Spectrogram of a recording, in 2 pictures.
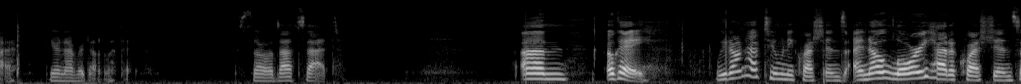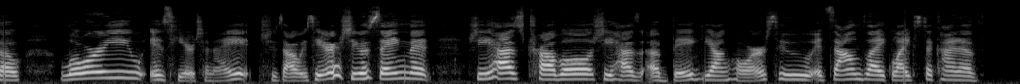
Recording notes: Temecula Truckcast! This week went live from my truck in Temecula.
